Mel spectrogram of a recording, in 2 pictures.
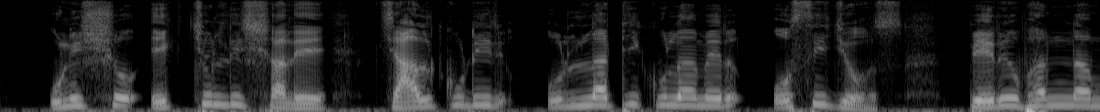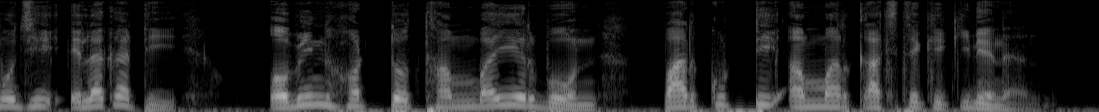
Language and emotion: Bengali, neutral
